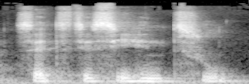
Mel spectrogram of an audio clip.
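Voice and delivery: ordinary delivery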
